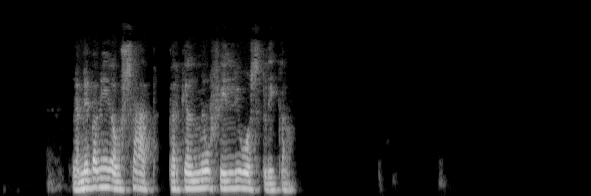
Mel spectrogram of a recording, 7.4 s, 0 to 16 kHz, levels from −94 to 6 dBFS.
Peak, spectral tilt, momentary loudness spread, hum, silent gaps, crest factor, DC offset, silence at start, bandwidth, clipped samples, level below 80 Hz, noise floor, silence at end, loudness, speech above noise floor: -4 dBFS; -8 dB/octave; 9 LU; none; none; 18 dB; under 0.1%; 0.9 s; 7 kHz; under 0.1%; -68 dBFS; under -90 dBFS; 3.7 s; -19 LUFS; over 72 dB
